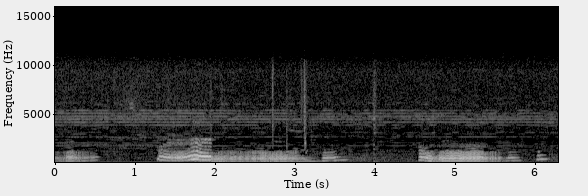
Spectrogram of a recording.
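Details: A Corgi 'talking' in grumbling, wavering moans and whines, one long rough bout followed after a pause by another, with a low steady hum underneath.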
